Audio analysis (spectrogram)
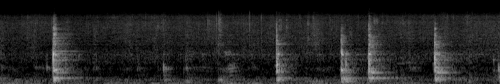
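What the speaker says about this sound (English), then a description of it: "Just stir them a little bit to get them coated" Seasoned ingredients for hunter's sauce are stirred in a pan, with a soft background sizzle and about eight crisp spoon scrapes and clanks at an uneven pace, up close.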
